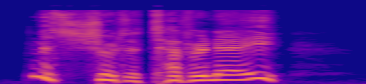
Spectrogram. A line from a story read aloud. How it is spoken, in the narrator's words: cried the queen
